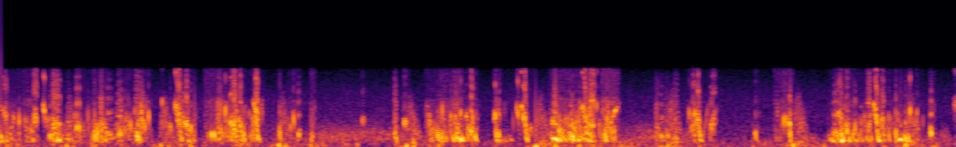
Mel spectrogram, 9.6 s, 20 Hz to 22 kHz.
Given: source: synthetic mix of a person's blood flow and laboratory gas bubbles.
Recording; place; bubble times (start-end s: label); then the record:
Doppler ultrasound of blood flow; subclavian vein
0.00-1.52 s: bubbles
1.58-1.98 s: bubbles
2.04-2.66 s: bubbles
2.77-2.84 s: bubbles
2.87-3.02 s: bubbles
3.09-3.16 s: bubbles
3.60-3.66 s: bubbles
3.93-4.11 s: bubbles
4.23-4.80 s: bubbles
4.91-5.33 s: bubbles
5.49-6.20 s: bubbles
6.54-6.81 s: bubbles
6.85-7.18 s: bubbles
7.52-7.59 s: bubbles
7.73-7.94 s: bubbles
8.27-9.23 s: bubbles
9.27-9.36 s: bubbles
9.53-9.57 s: bubbles
From the record:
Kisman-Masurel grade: 444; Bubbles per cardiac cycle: continuous sound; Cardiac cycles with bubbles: 100%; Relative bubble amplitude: maximal (0.775 to 0.999); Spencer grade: 4 (maximum detectable bubble signal sounding continuously throughout systole and diastole of every cardiac period, and overriding the amplitude of the normal cardiac signals); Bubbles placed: anywhere in the cardiac cycle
